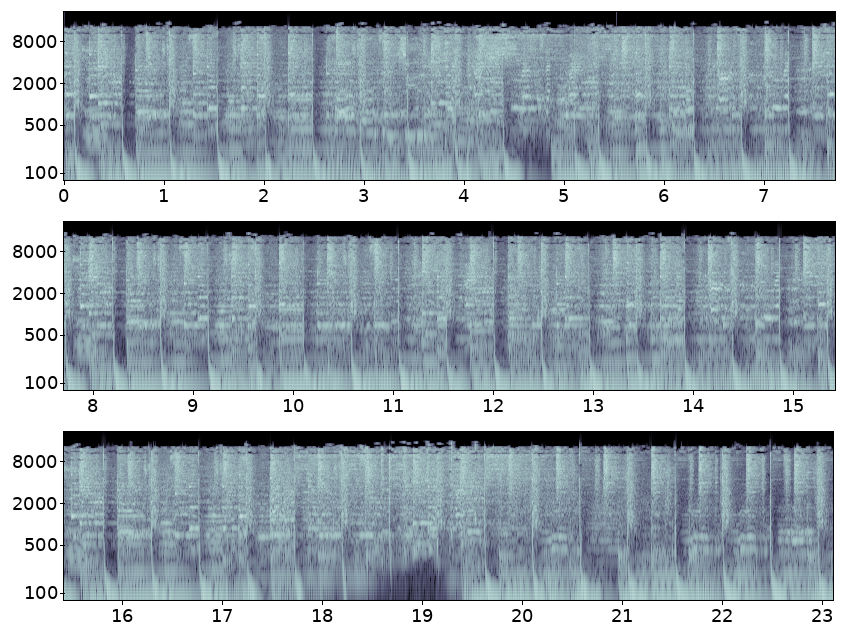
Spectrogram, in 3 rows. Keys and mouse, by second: 1.8 click, 4.1-4.6 space, 5.1-5.8 click, 5.8 space, 6.0 click, 6.2 space, 6.5 right click, 7.4 click, 8.4 ctrl+-, 8.6 space, 8.8-9.2 click, 9.0 space, 9.4-10.0 drag, 12.2 right click, 12.7-15.8 drag, 17.5 right click, 18.1 click, 20.8-23.1 drag.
